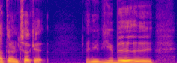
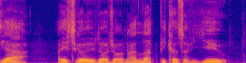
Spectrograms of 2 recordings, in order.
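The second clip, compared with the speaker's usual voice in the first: play-acted dry, flat, expressionless deadpan delivery; 3 semitones lower than usual. Retelling a man's reply at a bar: imitating a deadpan delivery. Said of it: "the guy looked at me deadpan and goes".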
